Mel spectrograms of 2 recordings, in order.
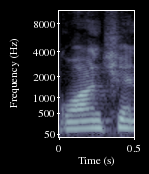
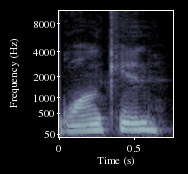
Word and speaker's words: Guanqin: I really like it this is the second Guang chin on my channel one of my viewers pointed out that I was pronouncing it wrong originally because I was saying guanin I am notoriously bad at pronouncing words I've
